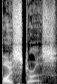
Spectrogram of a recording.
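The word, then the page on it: boisterous: British English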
